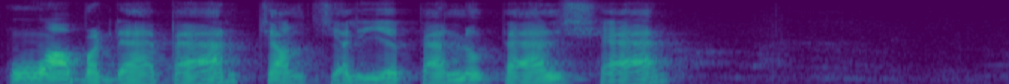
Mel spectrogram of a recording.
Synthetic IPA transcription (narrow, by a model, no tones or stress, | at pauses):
oːaːbəɖaɛpɛːɾt͡ʃəlt͡ʃəlɪjeːpɛːloːpɛːlʃɛːɾ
